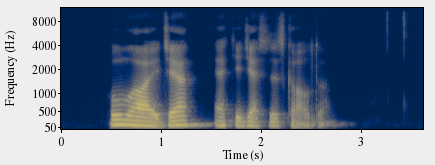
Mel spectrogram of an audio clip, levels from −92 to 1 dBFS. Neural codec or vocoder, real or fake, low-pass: codec, 24 kHz, 0.9 kbps, WavTokenizer, large speech release; fake; 10.8 kHz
